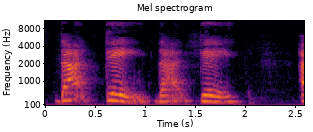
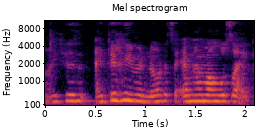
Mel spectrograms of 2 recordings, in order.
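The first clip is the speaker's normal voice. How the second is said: normal talking voice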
